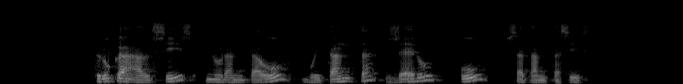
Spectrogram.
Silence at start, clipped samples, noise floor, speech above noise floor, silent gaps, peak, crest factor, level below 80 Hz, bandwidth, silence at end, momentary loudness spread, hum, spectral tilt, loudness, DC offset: 0.95 s; under 0.1%; -85 dBFS; 43 dB; none; -22 dBFS; 22 dB; -72 dBFS; 7.6 kHz; 0.95 s; 10 LU; none; -5.5 dB/octave; -42 LUFS; under 0.1%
